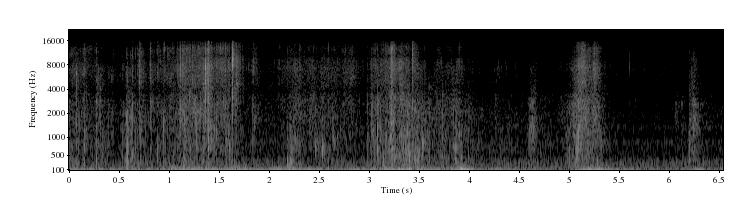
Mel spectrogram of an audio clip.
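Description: A plastic mailer bag crinkles and rustles as hands handle it.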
